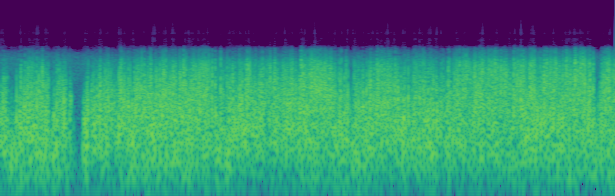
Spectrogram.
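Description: Loud, steady wind noise rushing and fluttering over the microphone.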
